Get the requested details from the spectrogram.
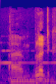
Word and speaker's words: BLDG: or Bludg, as it's pronounced there, because it's just B-L-D-G.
